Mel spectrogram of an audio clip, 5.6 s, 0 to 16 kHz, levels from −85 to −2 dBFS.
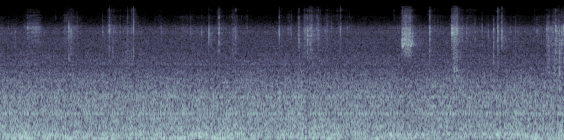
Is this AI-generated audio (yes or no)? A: no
